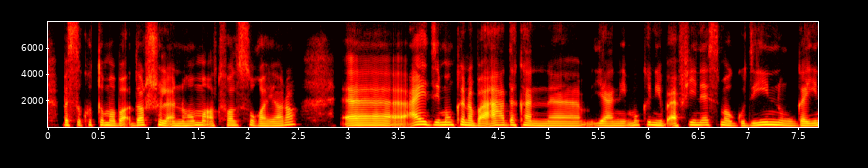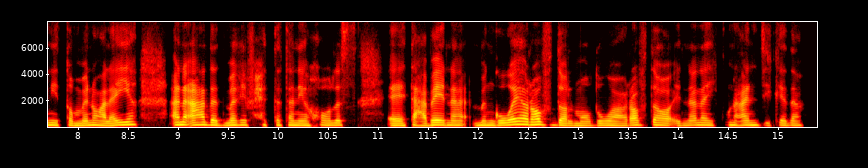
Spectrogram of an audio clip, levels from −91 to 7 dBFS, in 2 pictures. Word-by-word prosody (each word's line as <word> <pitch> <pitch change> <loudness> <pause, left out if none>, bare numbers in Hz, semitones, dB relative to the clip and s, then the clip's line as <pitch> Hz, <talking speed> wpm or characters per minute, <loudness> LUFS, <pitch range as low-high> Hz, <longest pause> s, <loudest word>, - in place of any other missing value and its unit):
بس 175 0 -1
كنت 180 +1 -5
ما 170 -1 +1
باقدرش 175 +3 0
لأنه 150 -2 0
هم 170 +1 -1
أطفال 165 +1 -3
صغيرة، 155 +5 -2 0.5
آآ، 170 0 +3 0.2
عادي 195 -3 +2
ممكن 190 0 +1
أبقى 155 -3 +4
قاعدة، 175 +1 +2
كان 160 -4 -2 0.4
يعني 150 -1 -2
ممكن 170 +3 -3
يبقى 155 -3 +1
في 185 +4 -3
ناس 180 +1 -4
موجودين 165 +4 0
وجايين 155 +1 -1
يطمنوا 165 0 0
عليَّ، 180 +7 +2 0.4
أنا 195 +1 +6
قاعدة 185 0 +5
دماغي 170 +2 -1
في - - -12
حتّة 180 -1 -6
تانية 165 0 -1
خالص، 170 +1 -4 0.4
آآ، 160 0 +3
تعبانة، 165 +2 +2
من 165 +1 -1
جوايا 195 +7 +5
رافضة 190 -5 +3
الموضوع، 150 0 -1
رافضة 170 +1 0
إن 155 +1 -6
أنا 175 +1 -1
يكون 175 +2 -6
عندي 170 -1 -2
كده. 160 0 -5
170 Hz, 165 wpm, -24 LUFS, 160-180 Hz, 0.5 s, أنا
